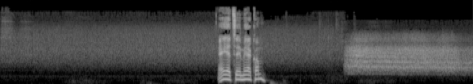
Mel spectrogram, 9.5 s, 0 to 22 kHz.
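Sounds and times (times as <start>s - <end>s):
speech: 4.4s - 5.4s
train passing through a train station: 6.9s - 9.4s.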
